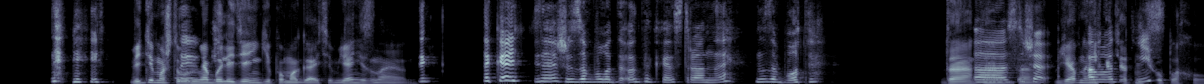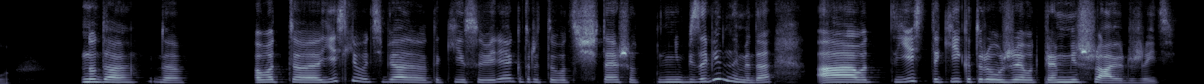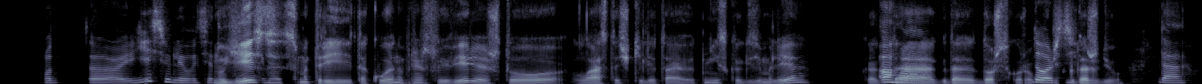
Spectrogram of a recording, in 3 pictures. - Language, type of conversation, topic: Russian, podcast, Какие бытовые суеверия до сих пор живы в вашей семье?
- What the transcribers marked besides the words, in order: laugh; laughing while speaking: "Да и"; tapping; other background noise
